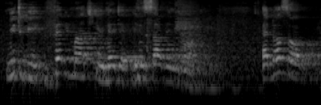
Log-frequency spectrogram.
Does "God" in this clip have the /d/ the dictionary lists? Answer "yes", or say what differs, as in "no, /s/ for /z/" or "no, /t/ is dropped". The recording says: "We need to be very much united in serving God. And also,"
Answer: no, /d/ is dropped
